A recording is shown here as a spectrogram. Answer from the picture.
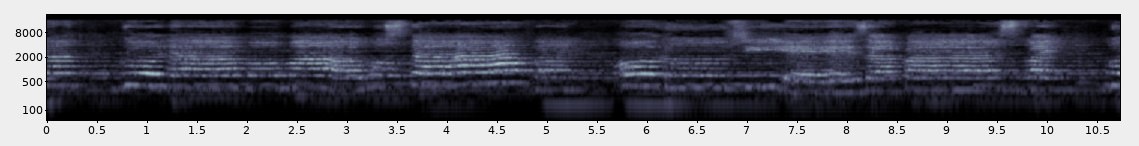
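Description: A young girl singing a song in Bulgarian with sustained, gliding notes, over a recorded instrumental backing with a steady bass line.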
